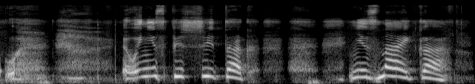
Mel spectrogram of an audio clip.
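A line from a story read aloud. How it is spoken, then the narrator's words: Pleading. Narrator (Russian): взмолился Пончик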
